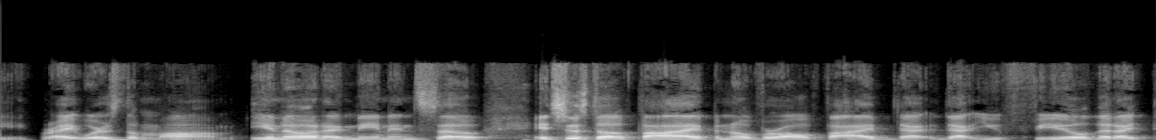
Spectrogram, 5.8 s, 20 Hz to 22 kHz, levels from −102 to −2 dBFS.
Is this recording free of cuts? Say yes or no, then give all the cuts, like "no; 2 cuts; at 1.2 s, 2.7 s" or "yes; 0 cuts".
yes; 0 cuts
